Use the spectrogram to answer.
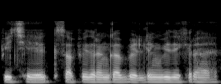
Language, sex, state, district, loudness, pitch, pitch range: Hindi, male, Uttar Pradesh, Hamirpur, -19 LUFS, 110 Hz, 110-115 Hz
